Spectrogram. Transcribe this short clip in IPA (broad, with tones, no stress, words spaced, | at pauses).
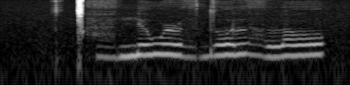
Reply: ǀʰa̤˨nʏ˦˥wɹə̤˨do˦˥ lə̤˥˩ lˠo˦˥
